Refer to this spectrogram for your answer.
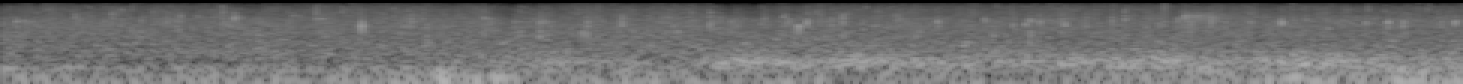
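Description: Steady rain falls without a break, a dense hiss of drops pattering on surfaces with a soft low rumble underneath, holding an even loudness throughout and no voices.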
